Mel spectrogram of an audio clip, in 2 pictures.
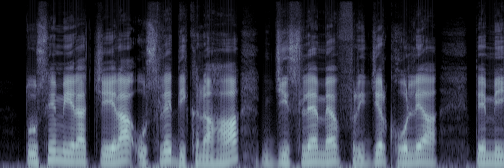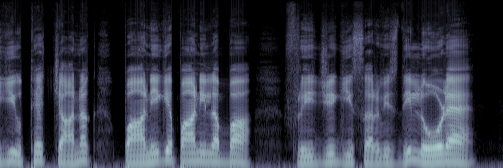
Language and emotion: Dogri, surprised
